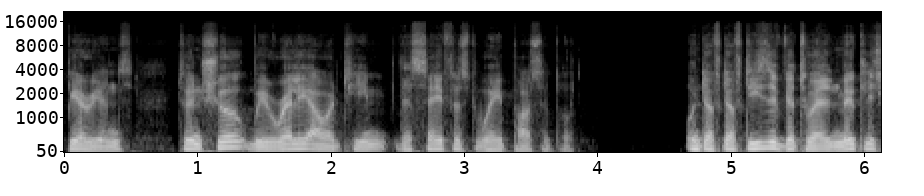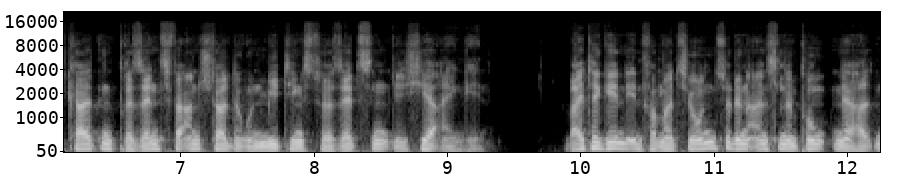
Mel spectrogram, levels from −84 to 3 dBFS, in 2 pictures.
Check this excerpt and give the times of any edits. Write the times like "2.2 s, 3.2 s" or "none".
4.9 s, 8.6 s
